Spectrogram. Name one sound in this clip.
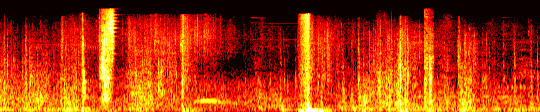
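Sword blows clash and thud in a fight.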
